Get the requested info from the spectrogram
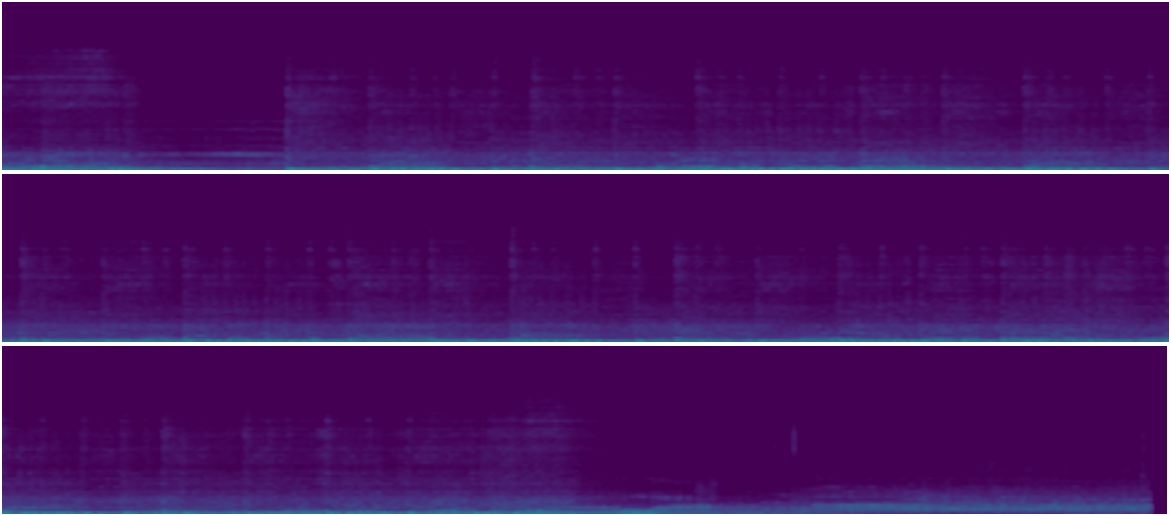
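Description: Live metal band playing at full volume through a concert PA, recorded from within the crowd, with a heavy, booming low end. The music dips briefly about two seconds in, then runs on until it falls away near the end, leaving quieter crowd noise.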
